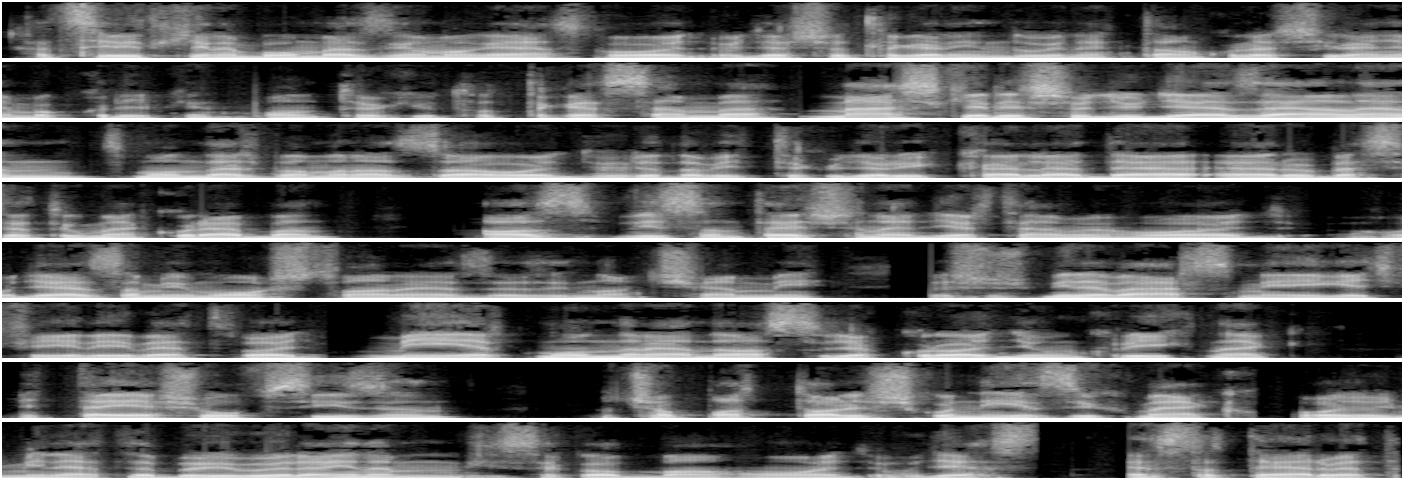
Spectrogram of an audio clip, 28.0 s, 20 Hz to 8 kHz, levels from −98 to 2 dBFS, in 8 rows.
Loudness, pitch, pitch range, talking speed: -16 LUFS, 85 Hz, 85-95 Hz, 205 wpm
